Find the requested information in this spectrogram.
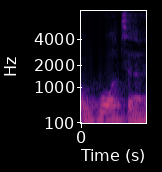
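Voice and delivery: British "water", crisp T, ending in "ah"; sotaque britânico. Shown as a demonstration. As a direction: say "water" as "waw-tah", British. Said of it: "em inglês americano e britânico". (sotaque britânico, T claro, sem R)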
